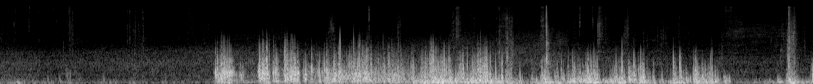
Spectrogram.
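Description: Footsteps crunching on loose gravel, loud and irregular, starting about two seconds in and stopping shortly before the end, followed by a single sharp knock.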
